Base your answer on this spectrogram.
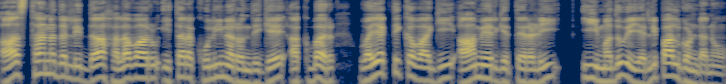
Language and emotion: Kannada, neutral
